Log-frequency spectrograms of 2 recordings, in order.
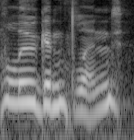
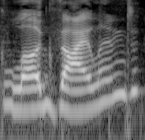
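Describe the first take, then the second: First: It sounds like one word, Lugensland. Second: It sounds like two words, Lugs Island. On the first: The speaker calls it right. "but it's Lugensland" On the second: The speaker calls it wrong. "It looks like Lugs Island"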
